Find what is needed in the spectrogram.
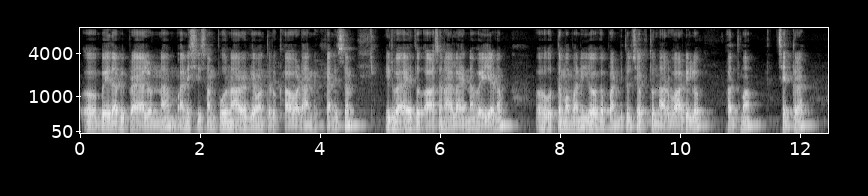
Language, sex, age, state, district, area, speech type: Telugu, male, 18-30, Telangana, Ranga Reddy, urban, spontaneous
